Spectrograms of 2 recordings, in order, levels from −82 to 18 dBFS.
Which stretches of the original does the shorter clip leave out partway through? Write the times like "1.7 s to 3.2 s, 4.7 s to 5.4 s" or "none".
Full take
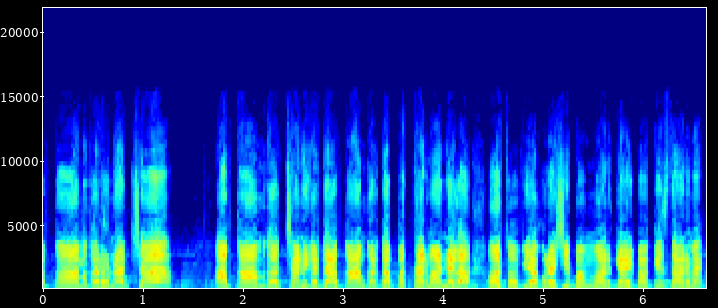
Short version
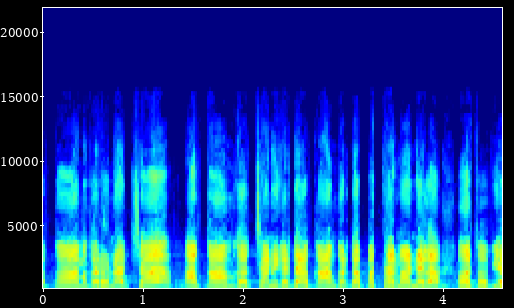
1.3 s to 1.6 s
